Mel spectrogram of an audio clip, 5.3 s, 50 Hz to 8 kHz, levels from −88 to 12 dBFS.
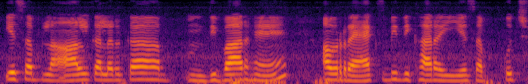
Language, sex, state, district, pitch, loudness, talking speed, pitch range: Hindi, female, Haryana, Jhajjar, 200 Hz, -18 LUFS, 160 wpm, 190-215 Hz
